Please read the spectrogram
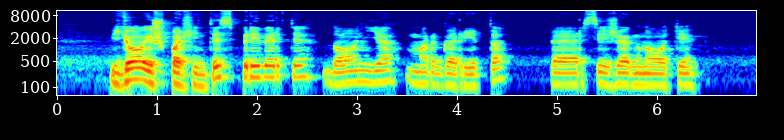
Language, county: Lithuanian, Klaipėda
